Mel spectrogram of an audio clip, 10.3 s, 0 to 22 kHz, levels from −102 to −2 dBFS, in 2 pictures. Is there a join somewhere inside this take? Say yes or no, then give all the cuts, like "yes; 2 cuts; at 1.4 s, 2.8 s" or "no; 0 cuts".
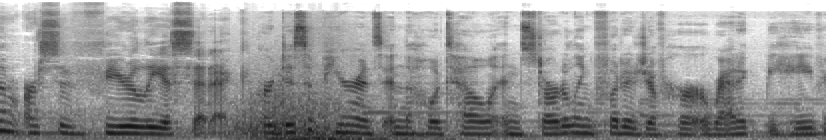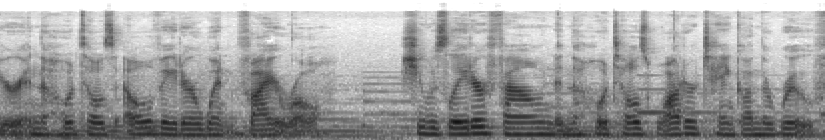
yes; 1 cut; at 1.5 s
